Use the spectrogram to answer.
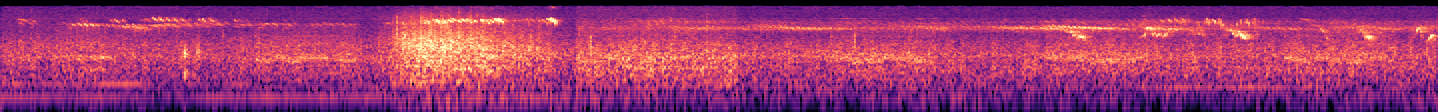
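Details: A flock of about a hundred Bohemian Waxwings, down from the Arctic to Alberta, feeds on red mountain-ash berries by a porch. They give a steady chorus of very high, thin, overlapping trilled whistles, with a brief whoosh of rushing wings midway.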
